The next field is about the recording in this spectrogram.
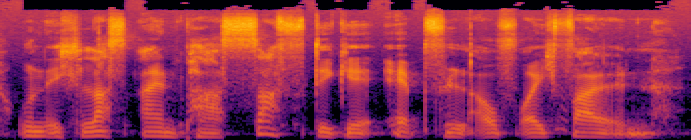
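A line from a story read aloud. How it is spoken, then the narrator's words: Growled. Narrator (German): knurrte Meckermähne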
